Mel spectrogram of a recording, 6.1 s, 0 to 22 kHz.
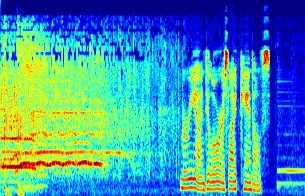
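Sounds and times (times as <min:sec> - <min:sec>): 
crowd applauding: 0:00.0 - 0:03.9
speech: 0:03.6 - 0:05.5.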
